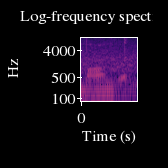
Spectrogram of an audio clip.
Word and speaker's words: manga: It's Mongol. Say manga one more time. I just did manga. That's how it's pronounced, manga.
